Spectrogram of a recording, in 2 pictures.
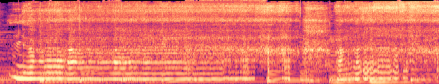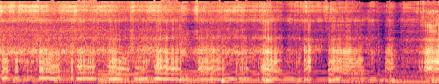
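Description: A man's voice humming long, steady notes, several in a row with short breaks between, over a lower steady tone: a drawn-out meditative hum meant to send out positive energy.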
